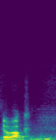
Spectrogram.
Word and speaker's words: Iraq: Some people call it Iraq, but the correct pronunciation is Iraq.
